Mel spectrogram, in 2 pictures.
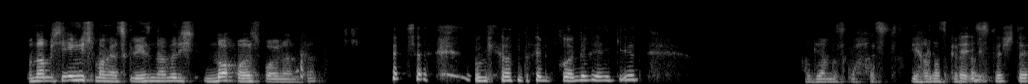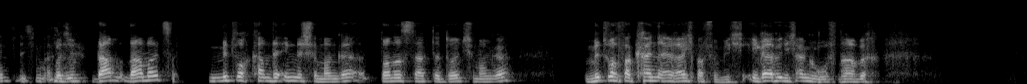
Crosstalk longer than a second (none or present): none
